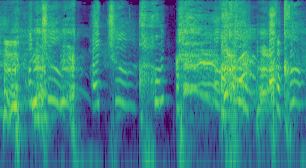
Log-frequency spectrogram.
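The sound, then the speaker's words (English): Someone makes a series of small, breathy coughing sounds with their voice, imitating a tiny cough, in quick bursts, with voiced, laugh-like sounds mixed in. “Imagine how tiny his cough was.”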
